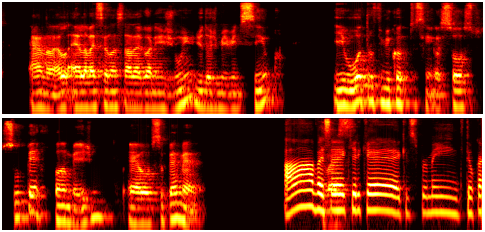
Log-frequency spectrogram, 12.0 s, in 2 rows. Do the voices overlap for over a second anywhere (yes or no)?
no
